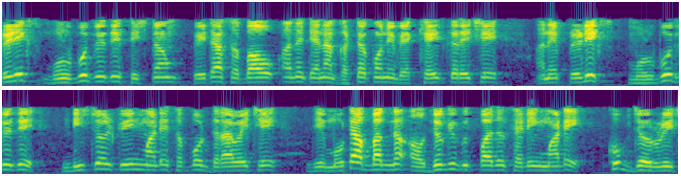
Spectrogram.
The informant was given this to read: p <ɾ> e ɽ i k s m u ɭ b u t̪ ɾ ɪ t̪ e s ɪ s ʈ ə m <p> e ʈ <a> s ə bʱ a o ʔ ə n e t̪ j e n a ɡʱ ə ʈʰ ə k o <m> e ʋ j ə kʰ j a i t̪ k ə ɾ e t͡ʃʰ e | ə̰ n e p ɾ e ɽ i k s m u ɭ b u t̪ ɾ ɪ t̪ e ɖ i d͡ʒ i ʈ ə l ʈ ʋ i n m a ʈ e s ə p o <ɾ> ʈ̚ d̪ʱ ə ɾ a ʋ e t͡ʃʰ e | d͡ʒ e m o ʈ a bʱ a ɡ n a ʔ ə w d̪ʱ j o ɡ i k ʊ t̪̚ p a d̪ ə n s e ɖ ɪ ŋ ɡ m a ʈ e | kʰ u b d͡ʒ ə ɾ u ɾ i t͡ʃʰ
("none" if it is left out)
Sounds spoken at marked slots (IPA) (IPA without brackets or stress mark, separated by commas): ɾ, p, a, n, ɾ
